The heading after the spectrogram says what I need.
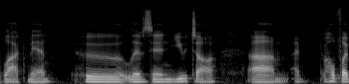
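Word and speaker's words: Eutaw: He was a 65-year-old Black man who lives in Utah. I hope I pronounced that right.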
